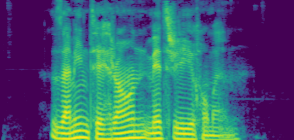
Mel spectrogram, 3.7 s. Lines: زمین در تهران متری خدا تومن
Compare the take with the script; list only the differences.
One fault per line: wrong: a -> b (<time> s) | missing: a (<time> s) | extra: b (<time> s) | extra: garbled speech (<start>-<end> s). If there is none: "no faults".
missing: در (1.1 s)
missing: خدا (2.4 s)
